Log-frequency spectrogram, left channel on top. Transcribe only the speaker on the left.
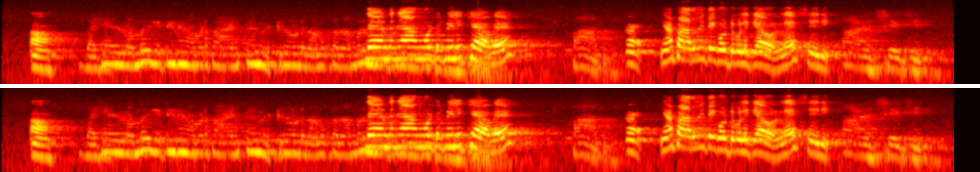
പക്ഷെ നമ്പറ് കിട്ടിയിട്ട് നമ്മടെ താഴെത്ത് നിക്ക്ന്നത്കൊണ്ട് നമുക്ക് നമ്മള്
പിന്നെ അവർക്ക്
<unintelligible> വിളിയ്ക്കാവേ
ആഹ്
ആഹ് ശെരി ശെരി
